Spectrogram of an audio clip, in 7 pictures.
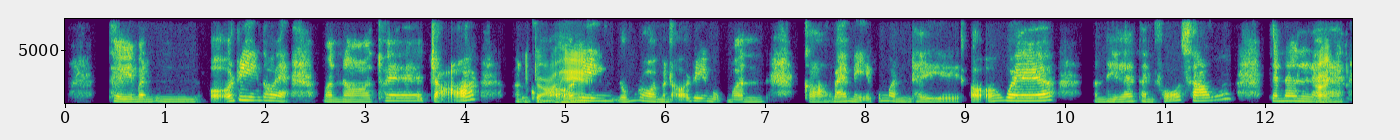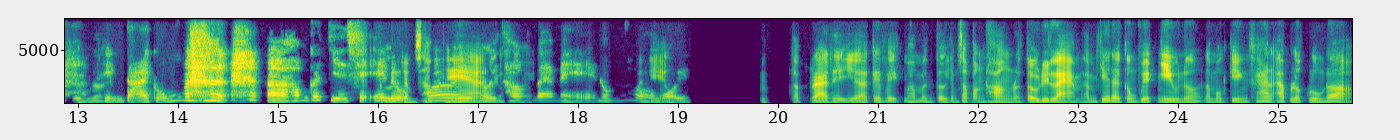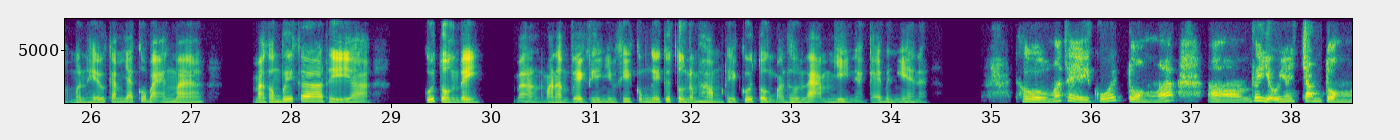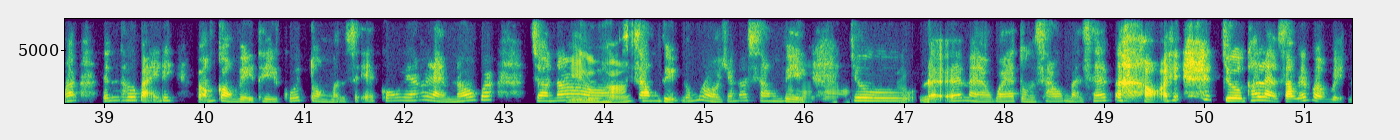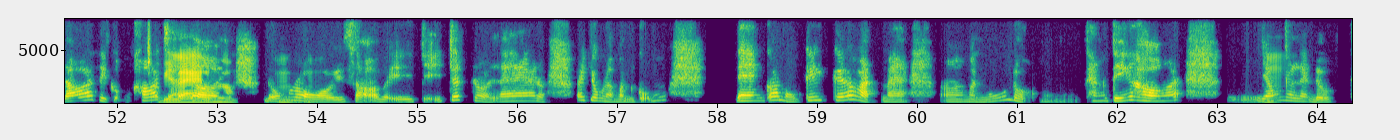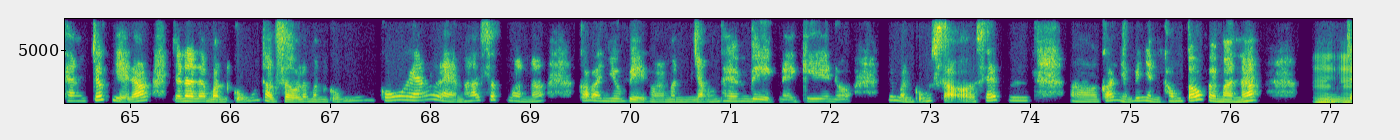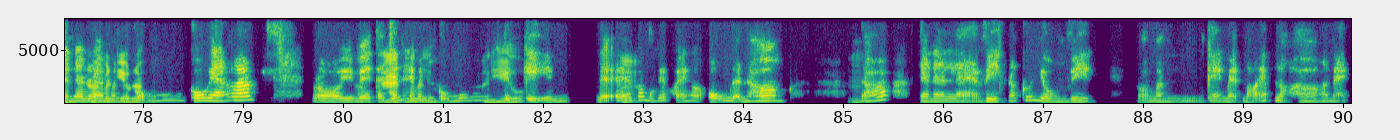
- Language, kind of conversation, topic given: Vietnamese, advice, Làm sao để ngăn ngừa kiệt sức và mệt mỏi khi duy trì động lực lâu dài?
- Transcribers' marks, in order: tapping; laugh; other background noise; laugh; laughing while speaking: "hỏi"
